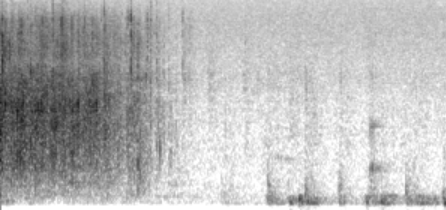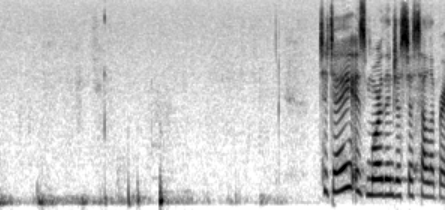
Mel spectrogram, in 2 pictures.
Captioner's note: applause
